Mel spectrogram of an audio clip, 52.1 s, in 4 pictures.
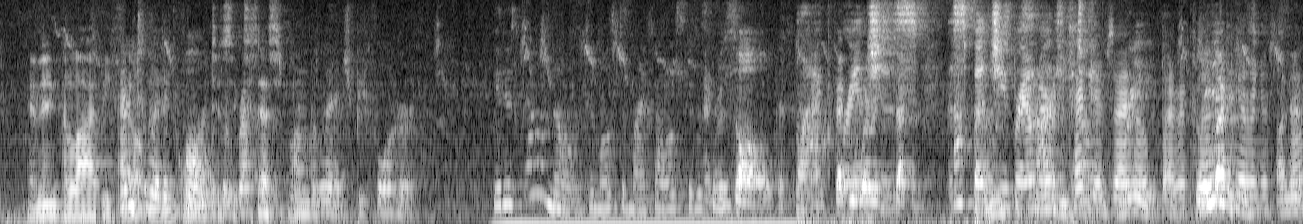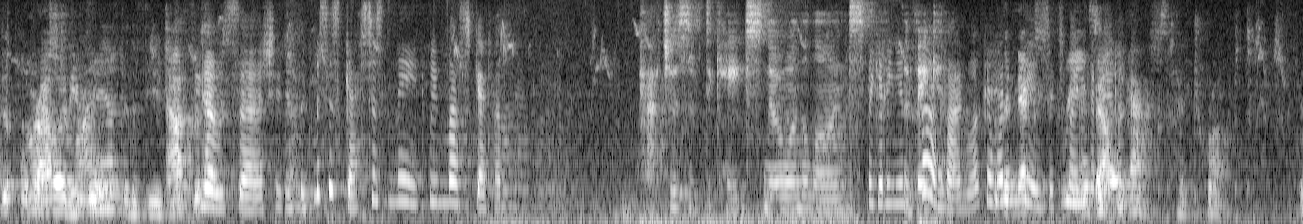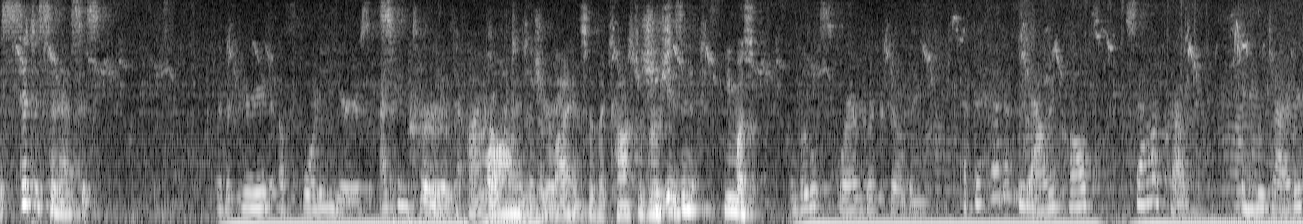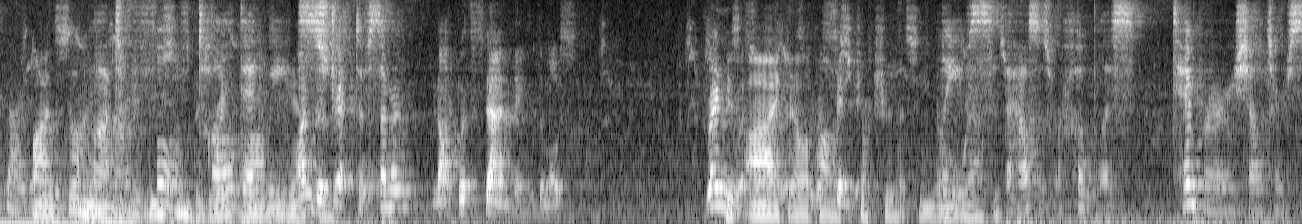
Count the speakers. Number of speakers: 7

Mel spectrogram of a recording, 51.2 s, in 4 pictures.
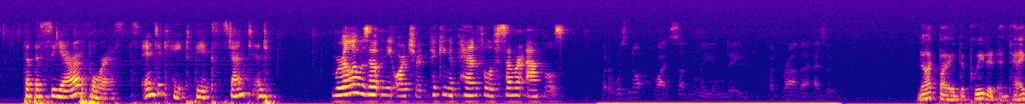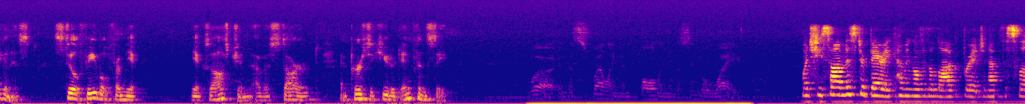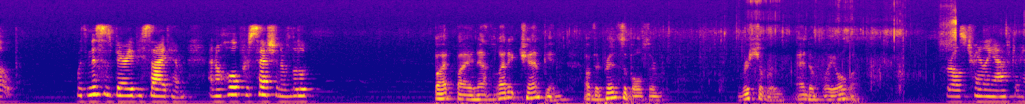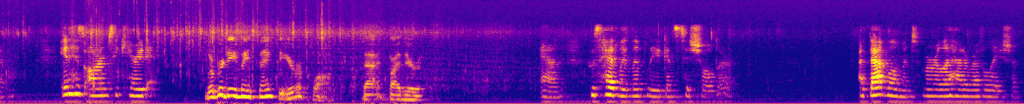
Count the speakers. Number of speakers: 4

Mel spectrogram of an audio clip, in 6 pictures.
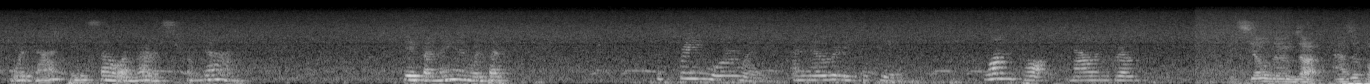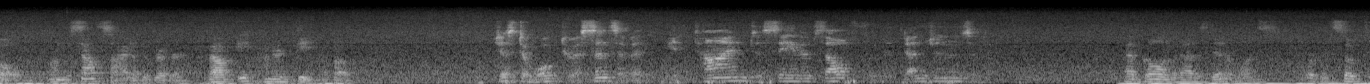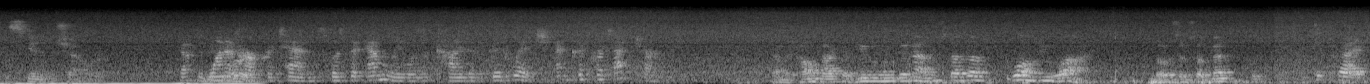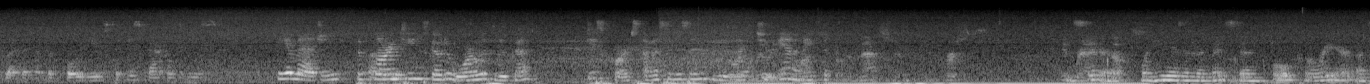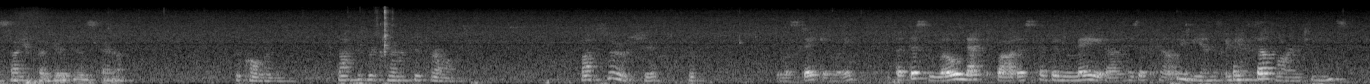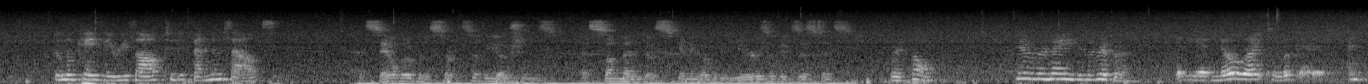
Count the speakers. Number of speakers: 10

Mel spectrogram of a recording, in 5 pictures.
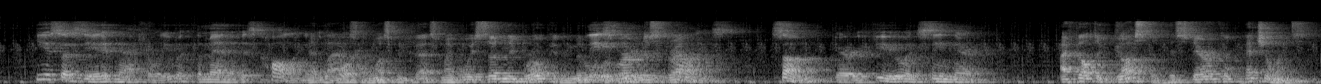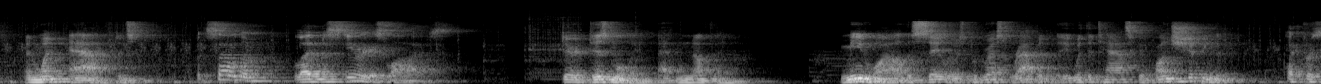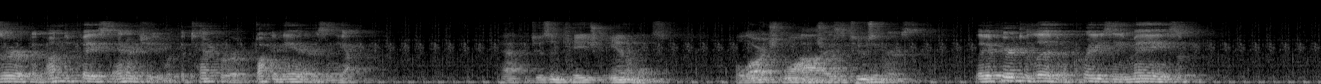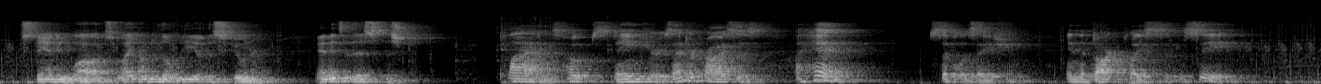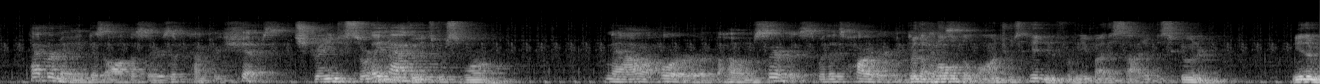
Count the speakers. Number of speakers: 2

